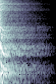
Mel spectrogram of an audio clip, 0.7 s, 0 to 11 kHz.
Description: Snares, Elektron MachineDrum SPS1 MKII

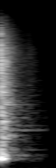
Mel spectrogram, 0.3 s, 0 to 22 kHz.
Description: SNR XBRUSH, Brush Kit; Club-50 - Foundations Roland; Brush Kits

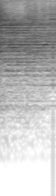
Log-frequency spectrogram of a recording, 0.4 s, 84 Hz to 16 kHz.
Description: HH, 170 BPM, Drum & Bass; Ueberschall; Drum & Bass Flash Trackz

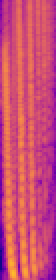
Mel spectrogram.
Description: Blaster Fire, cartoon Foley Fx; musicradar; cartoon caper

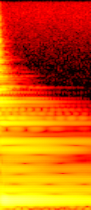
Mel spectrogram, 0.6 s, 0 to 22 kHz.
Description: NYLON G 3, Bass Guitar; AKAI S6000 CD-ROM - Volume 1; NYLON GT

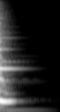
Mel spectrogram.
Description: WORLD DRUMS MIXED DRUMS

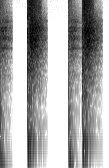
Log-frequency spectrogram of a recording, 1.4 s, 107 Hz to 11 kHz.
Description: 175, Breaks; Drum&Bass; EZ Rollers

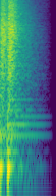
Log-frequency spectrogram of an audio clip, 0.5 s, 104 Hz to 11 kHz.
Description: V-Pop Snare Ghost, Roland BK-5; Snares

